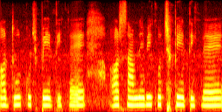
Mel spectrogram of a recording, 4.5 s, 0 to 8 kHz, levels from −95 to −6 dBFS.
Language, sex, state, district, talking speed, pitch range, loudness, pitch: Hindi, female, Uttar Pradesh, Varanasi, 200 wpm, 185-200 Hz, -16 LUFS, 190 Hz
